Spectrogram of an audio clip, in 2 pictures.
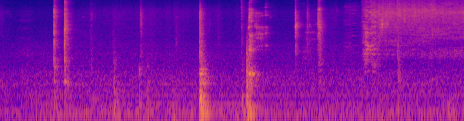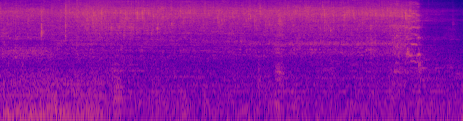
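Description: A few sharp knocks and clunks, then a tap running steadily into a sink for about ten seconds, shut off suddenly near the end, as someone washes at it.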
